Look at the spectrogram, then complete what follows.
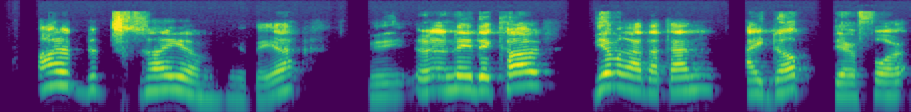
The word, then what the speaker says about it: René Descartes: Saya mengambil ini satu parodi dari pernyataannya René Descartes. Ya. Cara bacanya begitu toh gitu ya. René Descartes.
